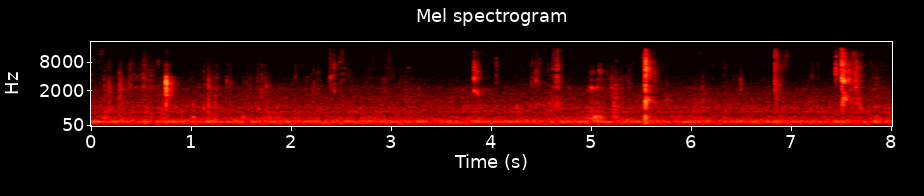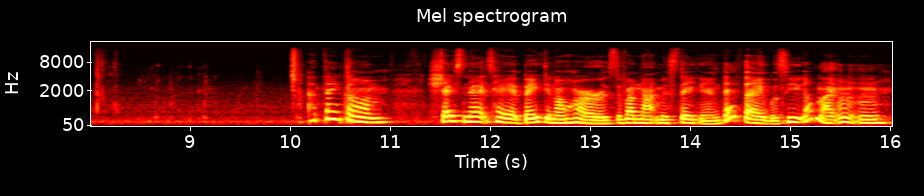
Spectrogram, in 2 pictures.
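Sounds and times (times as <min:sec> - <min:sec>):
person chewing fries: 0:00.0 - 0:09.8
faint steady hum: 0:00.0 - 0:16.0.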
